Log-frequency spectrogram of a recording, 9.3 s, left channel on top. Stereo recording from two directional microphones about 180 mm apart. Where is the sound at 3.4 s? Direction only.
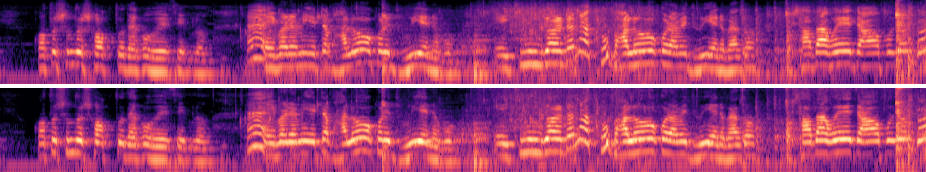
50° right (ahead or behind).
